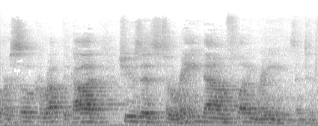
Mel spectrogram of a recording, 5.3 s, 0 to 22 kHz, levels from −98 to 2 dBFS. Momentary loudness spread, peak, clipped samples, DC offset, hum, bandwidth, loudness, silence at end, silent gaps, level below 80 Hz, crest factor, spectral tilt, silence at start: 11 LU; -18 dBFS; under 0.1%; under 0.1%; none; 13 kHz; -37 LUFS; 0 s; none; -58 dBFS; 18 dB; -7 dB/octave; 0 s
